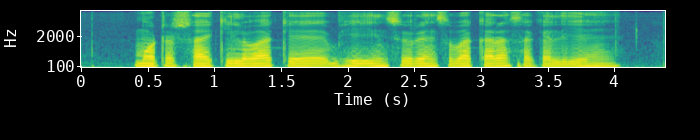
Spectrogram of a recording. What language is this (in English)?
Magahi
